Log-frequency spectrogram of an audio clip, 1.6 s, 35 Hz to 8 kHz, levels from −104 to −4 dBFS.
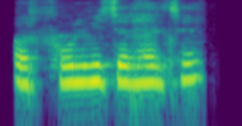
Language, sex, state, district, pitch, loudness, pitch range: Maithili, female, Bihar, Samastipur, 235 Hz, -19 LUFS, 230-250 Hz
